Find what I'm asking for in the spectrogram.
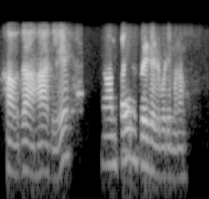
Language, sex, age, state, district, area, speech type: Kannada, male, 60+, Karnataka, Bangalore Urban, urban, conversation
